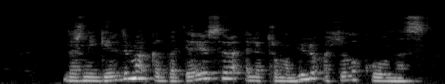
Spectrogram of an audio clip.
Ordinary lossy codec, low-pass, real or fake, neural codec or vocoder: AAC, 32 kbps; 9.9 kHz; real; none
